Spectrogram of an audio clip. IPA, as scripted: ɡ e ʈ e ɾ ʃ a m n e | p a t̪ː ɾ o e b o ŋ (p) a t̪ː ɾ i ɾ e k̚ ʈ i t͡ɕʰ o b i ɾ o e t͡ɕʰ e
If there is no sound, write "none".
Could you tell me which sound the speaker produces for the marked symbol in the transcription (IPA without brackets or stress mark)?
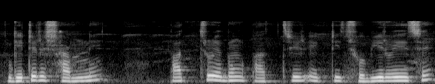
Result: p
